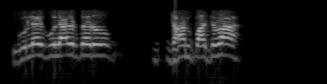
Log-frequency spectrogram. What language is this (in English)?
Odia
